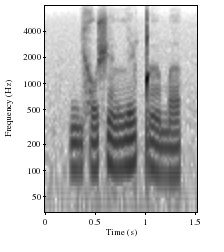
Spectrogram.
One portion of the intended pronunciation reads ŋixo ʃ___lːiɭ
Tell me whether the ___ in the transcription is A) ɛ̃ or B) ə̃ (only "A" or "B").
A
